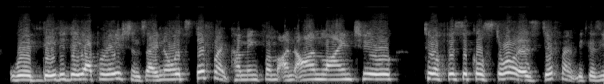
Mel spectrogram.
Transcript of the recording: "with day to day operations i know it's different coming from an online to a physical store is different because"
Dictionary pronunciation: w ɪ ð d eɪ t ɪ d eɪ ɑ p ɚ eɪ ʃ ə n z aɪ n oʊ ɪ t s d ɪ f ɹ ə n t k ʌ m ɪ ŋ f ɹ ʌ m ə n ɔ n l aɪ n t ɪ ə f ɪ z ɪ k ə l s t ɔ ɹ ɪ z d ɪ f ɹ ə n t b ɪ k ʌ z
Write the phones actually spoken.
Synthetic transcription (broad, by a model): w ɪ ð d eɪ t ɪ d eɪ ɑ p ɚ eɪ ʃ ə n z aɪ n oʊ ɪ t s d ɪ f ɹ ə n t k ʌ m ɪ ŋ f ɹ ʌ m ə n ɔ n l aɪ n t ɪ ə f ɪ z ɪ k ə l s t ɔ ɹ ɪ z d ɪ f ɹ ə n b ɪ k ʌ z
